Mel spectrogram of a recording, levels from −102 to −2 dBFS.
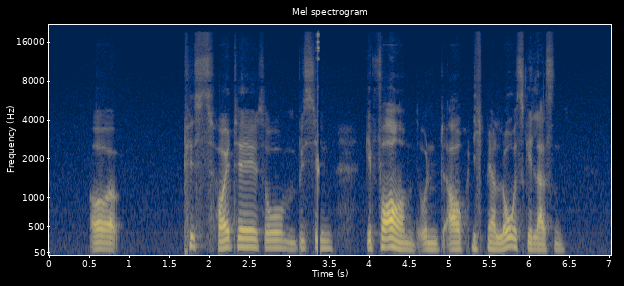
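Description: At 3.34 to 3.40 s, damaged data in a compressed stream corrupts a short stretch of frames, so the decoder misreads them, loses sync and hunts for the next valid frame header. In the speech this comes through as a brief glitch.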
